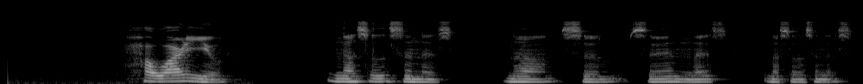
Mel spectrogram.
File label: how are you, Turkish; the talking turkish phrasebook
